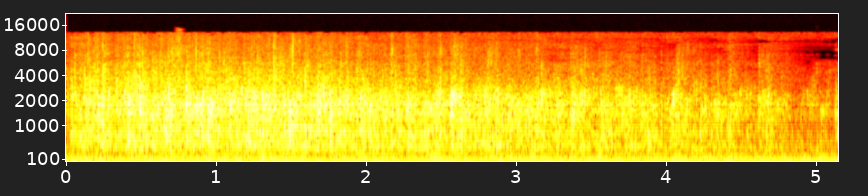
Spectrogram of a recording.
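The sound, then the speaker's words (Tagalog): An audience applauds during a church service. Dense, steady clapping fills the whole clip, easing slightly toward the end, over a faint low hum. “Palakpakan po natin”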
